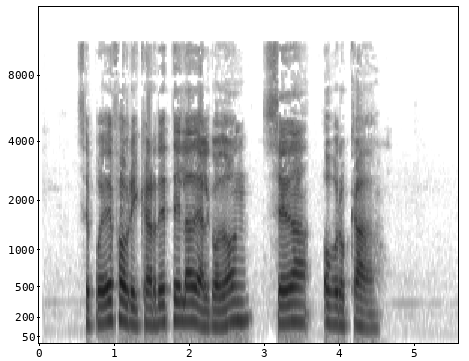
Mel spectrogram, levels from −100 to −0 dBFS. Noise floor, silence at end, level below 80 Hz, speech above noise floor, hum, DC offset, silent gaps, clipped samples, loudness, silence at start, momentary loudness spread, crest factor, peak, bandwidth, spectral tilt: -75 dBFS; 1.1 s; -62 dBFS; 56 dB; none; under 0.1%; none; under 0.1%; -19 LUFS; 0.55 s; 12 LU; 18 dB; -4 dBFS; 11.5 kHz; -5.5 dB/octave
